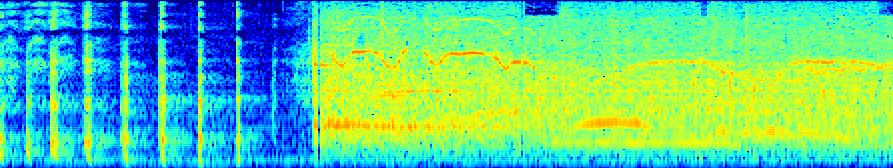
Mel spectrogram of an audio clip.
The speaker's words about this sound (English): Be honest with you, when they were standing up at first and they started showing the people, I was thinking they were cheering for the Will Smith slap when he slapped Chris Rock or something.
